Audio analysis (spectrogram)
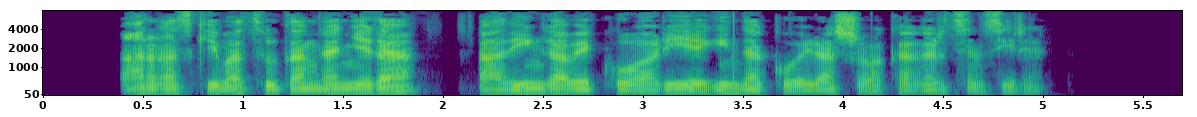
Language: Basque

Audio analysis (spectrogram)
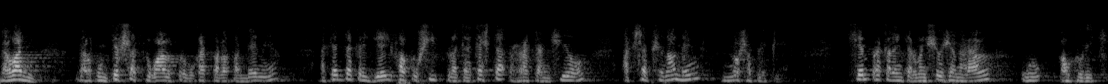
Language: Catalan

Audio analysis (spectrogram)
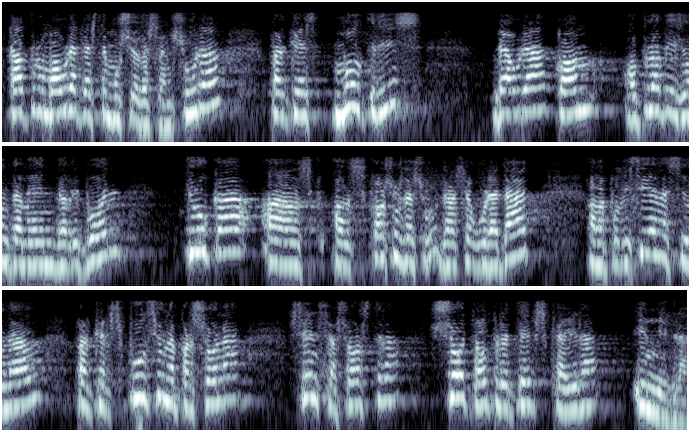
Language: Catalan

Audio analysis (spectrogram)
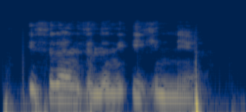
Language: Kabyle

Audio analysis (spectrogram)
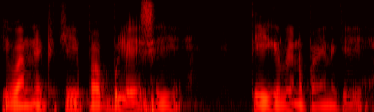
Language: Telugu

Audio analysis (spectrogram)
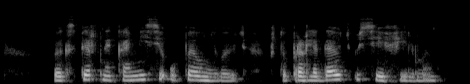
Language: Belarusian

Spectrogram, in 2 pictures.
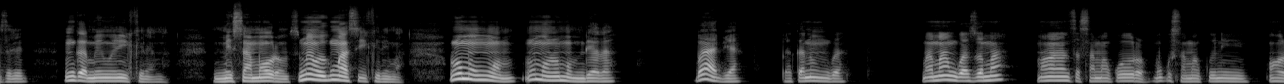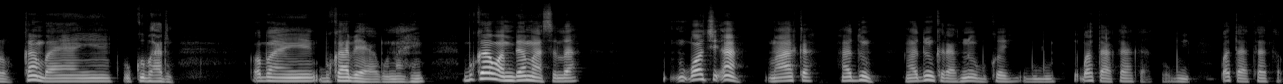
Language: Ikwere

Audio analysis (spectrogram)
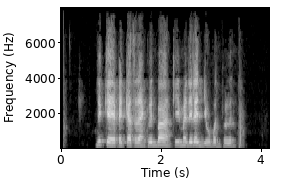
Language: Thai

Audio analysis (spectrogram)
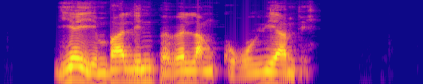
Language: Kwasio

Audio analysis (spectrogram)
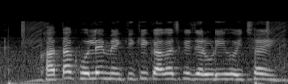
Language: Magahi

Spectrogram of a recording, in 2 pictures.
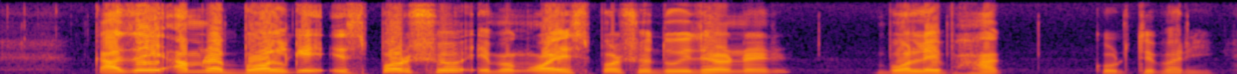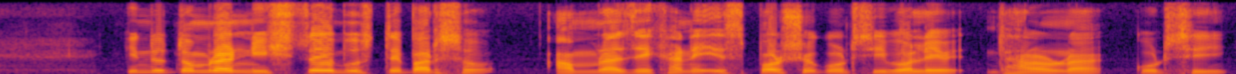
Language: Bangla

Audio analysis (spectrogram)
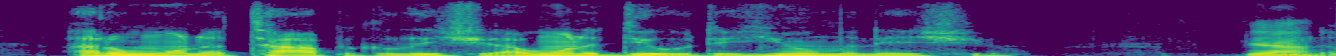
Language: English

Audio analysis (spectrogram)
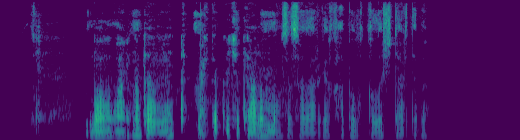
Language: Uzbek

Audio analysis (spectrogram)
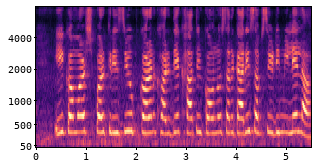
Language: Bhojpuri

